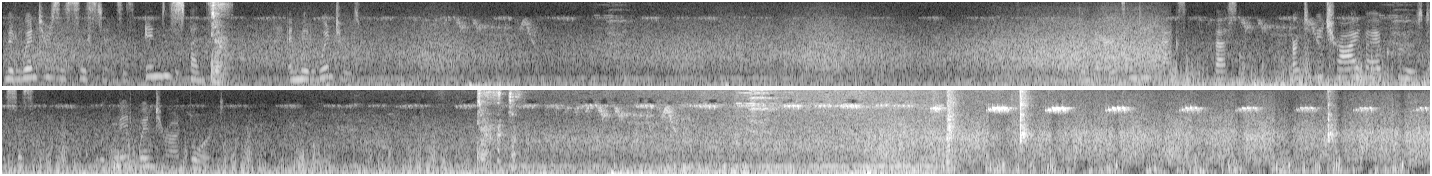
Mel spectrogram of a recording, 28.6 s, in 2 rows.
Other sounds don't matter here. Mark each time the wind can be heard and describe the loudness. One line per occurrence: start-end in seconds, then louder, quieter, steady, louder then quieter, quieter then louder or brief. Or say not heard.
0.0-28.5 louder.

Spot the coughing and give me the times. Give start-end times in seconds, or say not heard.
1.7-2.3, 18.6-19.6.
